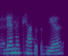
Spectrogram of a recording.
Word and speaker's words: lenacapavir: Lenacapavir, or what was the correct pronunciation? Yes, that's not bad. Lenacapavir.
